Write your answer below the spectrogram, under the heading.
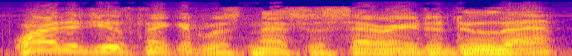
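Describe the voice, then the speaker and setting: An actor playing a stern middle-aged law firm boss in a 1970s radio drama. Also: male voice, mid-range voice, expressive, normal speed, fairly bright tone, a little hiss or hum, close to an everyday voice. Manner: stern, clipped, demanding. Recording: dull old radio recording.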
